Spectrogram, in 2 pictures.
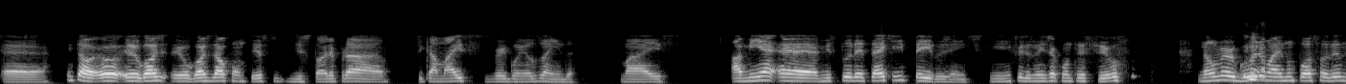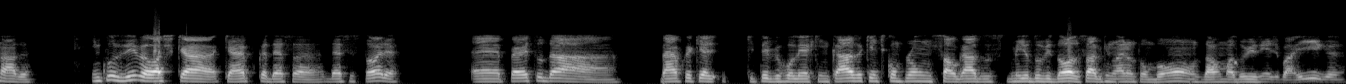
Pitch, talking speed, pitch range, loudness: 140 Hz, 185 wpm, 125-155 Hz, -20 LUFS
